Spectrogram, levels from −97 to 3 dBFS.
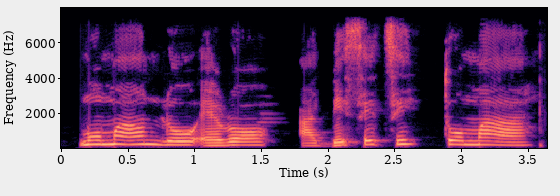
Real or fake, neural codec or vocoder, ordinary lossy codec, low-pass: real; none; none; 7.2 kHz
